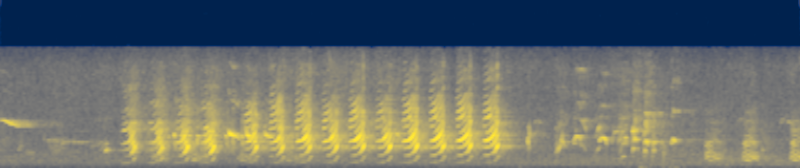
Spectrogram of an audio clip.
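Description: A wild songbird calling a rapid, even run of downward-sweeping chirps, about four a second, for about four seconds, then a few scattered notes near the end, over a low rumble.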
